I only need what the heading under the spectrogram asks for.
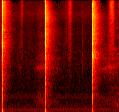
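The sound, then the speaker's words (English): Slow, exaggerated clapping from a woman leaning back: three sharp, evenly spaced claps about a second apart, each standing alone over a faint low hum. “She began to clap, slowly, exaggeratedly, as she leaned back comfortably.”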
